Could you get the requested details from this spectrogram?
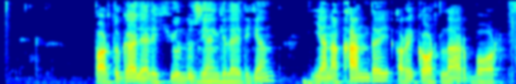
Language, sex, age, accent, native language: Uzbek, male, 25-34, Navoiy, Uzbek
